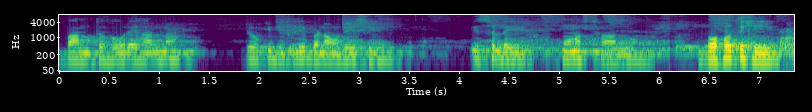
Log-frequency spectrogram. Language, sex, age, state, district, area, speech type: Punjabi, male, 30-45, Punjab, Sangrur, rural, spontaneous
